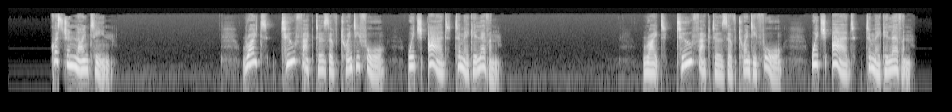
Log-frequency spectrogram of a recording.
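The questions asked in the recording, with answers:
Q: Write 2 factors of 24 which add to make 11.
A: 3 and 8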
